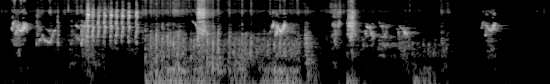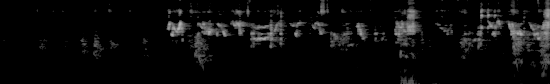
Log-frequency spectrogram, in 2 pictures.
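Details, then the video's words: Budgerigars calling in a mating display, bursts of sharp chirps and squeaky chatter, then a few seconds of near silence before softer twittering resumes. "Budgies Mating Call"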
